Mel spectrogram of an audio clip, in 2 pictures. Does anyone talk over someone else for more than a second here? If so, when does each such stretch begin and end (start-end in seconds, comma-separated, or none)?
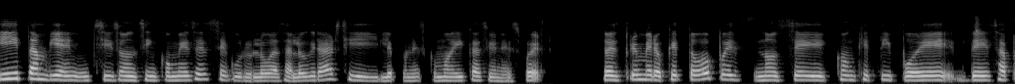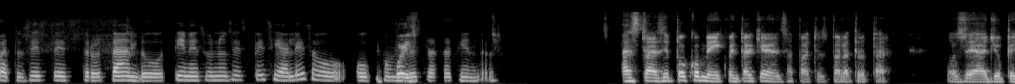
none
